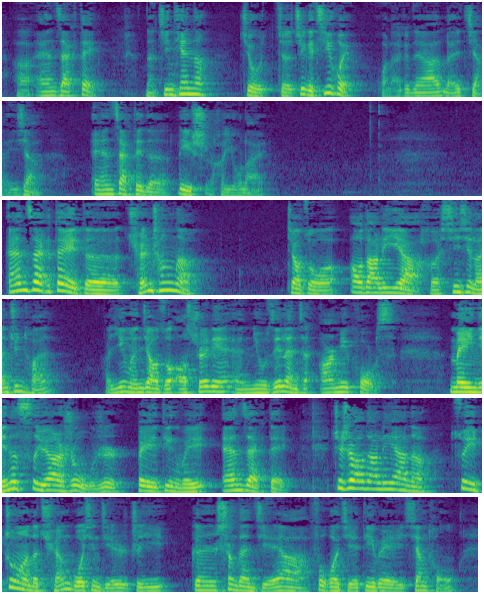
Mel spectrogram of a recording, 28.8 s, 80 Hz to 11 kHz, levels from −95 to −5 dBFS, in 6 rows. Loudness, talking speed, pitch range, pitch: -20 LUFS, 325 characters per minute, 125-175 Hz, 145 Hz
